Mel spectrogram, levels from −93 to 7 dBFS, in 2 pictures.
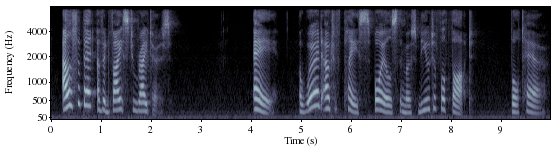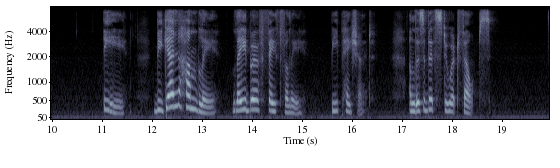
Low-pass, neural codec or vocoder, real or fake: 7.2 kHz; codec, 16 kHz, 2 kbps, FunCodec, trained on LibriTTS, 25 frames a second; fake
